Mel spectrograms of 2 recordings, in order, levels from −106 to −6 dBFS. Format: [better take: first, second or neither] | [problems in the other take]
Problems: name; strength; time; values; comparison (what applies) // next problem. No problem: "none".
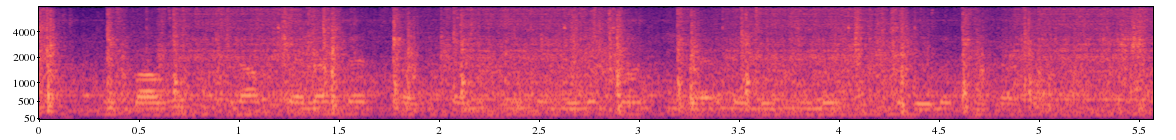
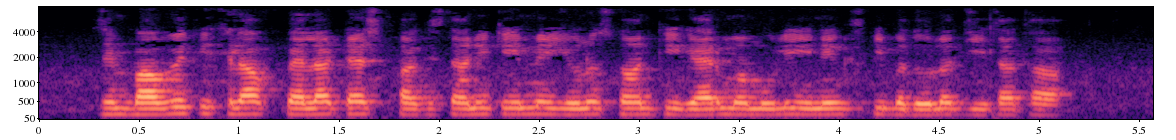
second | background sound (Mechanisms); 4 dB above the speech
